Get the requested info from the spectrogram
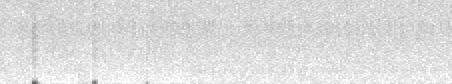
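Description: Near silence, broken by two or three faint, short, soft thumps within the first second.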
